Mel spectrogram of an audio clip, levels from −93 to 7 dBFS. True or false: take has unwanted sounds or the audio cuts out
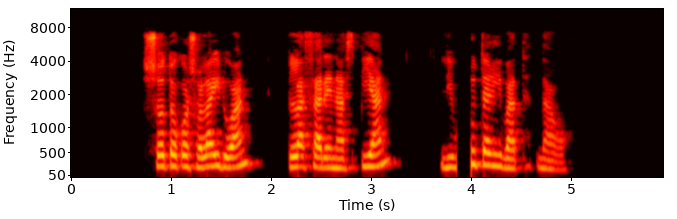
true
